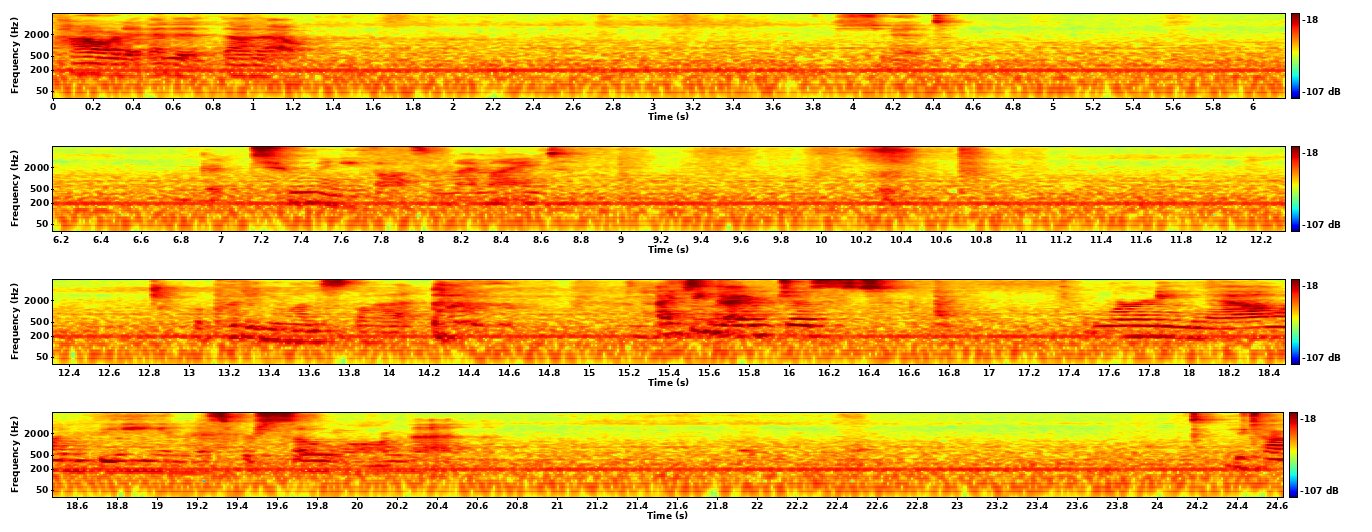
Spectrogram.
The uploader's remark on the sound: unedited, raw, just us and an iPhone.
